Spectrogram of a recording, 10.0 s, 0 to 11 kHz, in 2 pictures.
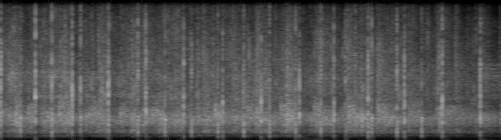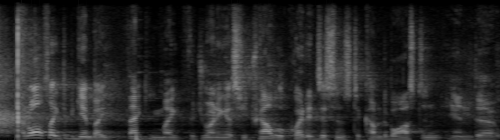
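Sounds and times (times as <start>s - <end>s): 
audience applause: 0.0s - 5.3s
speech: 5.3s - 10.0s.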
